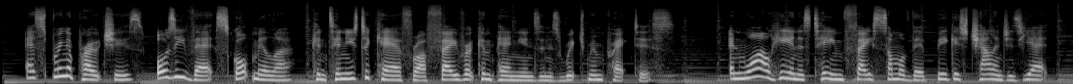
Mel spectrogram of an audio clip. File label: promo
